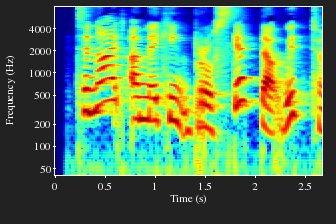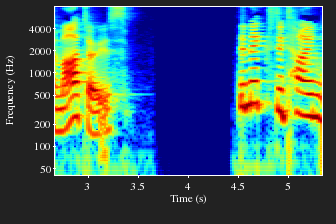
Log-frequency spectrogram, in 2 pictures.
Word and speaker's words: bruschetta: As we've already seen in Italian, the ch combination always marks a hard c, never a shh like in English. So we say sket, not shet in brusqueta.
